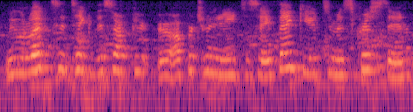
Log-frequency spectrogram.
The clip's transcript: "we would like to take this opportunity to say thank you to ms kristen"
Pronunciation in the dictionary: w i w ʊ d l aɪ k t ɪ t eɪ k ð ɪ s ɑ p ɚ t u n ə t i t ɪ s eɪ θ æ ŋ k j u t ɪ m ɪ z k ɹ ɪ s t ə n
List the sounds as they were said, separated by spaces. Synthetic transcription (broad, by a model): w i w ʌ d l aɪ k t ɪ t eɪ k ð ɪ s ɑ p ɚ t u n ə t i t ɪ s eɪ θ æ ŋ k j u t ɪ m ɪ s k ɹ ɪ s t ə n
